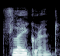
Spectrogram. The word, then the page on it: flagrant: American English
